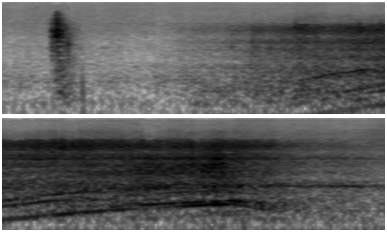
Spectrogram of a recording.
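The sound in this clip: A car is driven aimlessly around in circles. A short, sharp knock comes first, then the engine builds into a smooth drone whose pitch climbs steadily as it grows louder, before easing slightly at the end.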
